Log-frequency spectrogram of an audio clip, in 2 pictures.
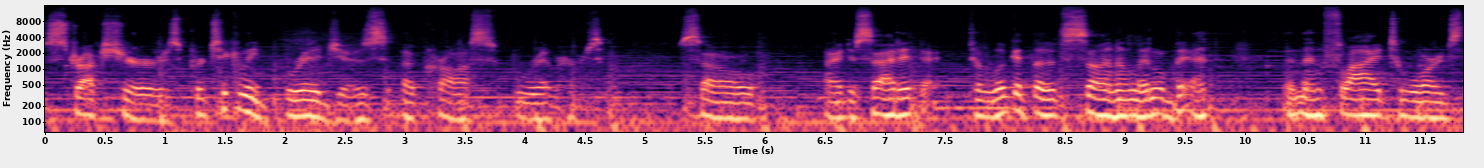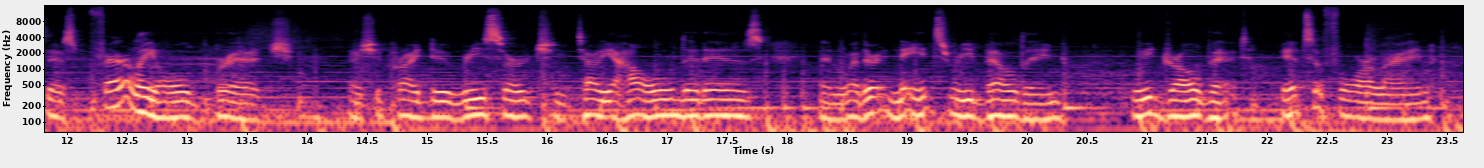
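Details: Adult male narrator who says he has a mild essential tremor that causes an audible voice tremor; essential voice tremor.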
